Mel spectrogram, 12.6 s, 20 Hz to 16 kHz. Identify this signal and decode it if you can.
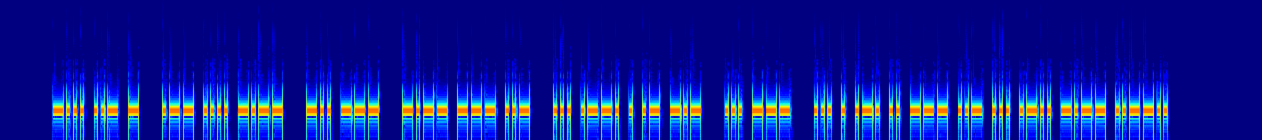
Morse code, heard as a keyed tone, about 34 wpm, 700 Hz. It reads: BUT WHY DO YOU SPEAK SO SERIOUSLY?
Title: Sentences from Top 1200 Words 35wpm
